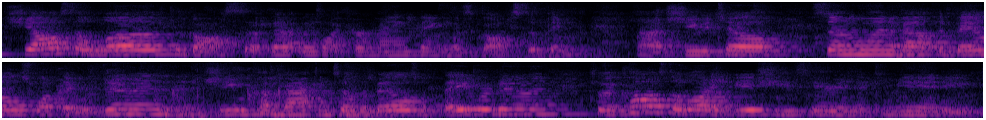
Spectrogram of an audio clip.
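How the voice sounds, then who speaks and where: Woman, cave tour guide, cave echo, a bit high, mic far off. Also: normal speed. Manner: relaxed, filler-heavy storytelling. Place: inside a cave. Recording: echoey cave, distant mic, faint hiss.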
